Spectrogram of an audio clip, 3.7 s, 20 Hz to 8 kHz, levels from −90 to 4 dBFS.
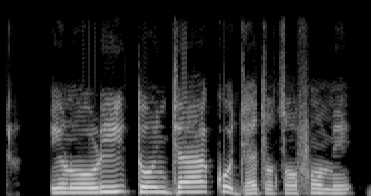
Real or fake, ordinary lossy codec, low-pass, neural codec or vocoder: real; none; 7.2 kHz; none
